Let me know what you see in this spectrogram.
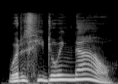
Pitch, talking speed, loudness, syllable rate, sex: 180 Hz, 255 wpm, -16 LUFS, 4.9 syllables/s, male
